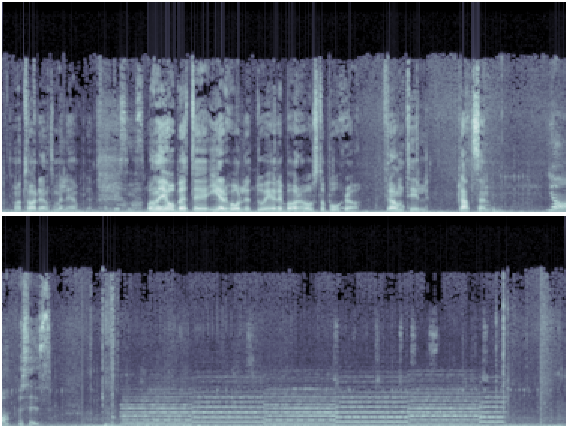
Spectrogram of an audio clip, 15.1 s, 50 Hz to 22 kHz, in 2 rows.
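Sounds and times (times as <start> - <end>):
low engine and road rumble inside a Volvo V70: 0.0 - 15.0
speech: 0.2 - 6.7, 7.3 - 8.2
two-tone ambulance siren heard muffled from inside a Volvo V70: 9.0 - 14.6.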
